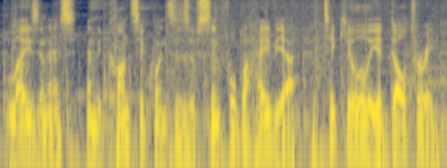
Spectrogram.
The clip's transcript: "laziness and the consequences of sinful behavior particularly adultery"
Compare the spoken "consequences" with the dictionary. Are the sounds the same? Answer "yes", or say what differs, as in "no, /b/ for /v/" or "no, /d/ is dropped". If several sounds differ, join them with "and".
yes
